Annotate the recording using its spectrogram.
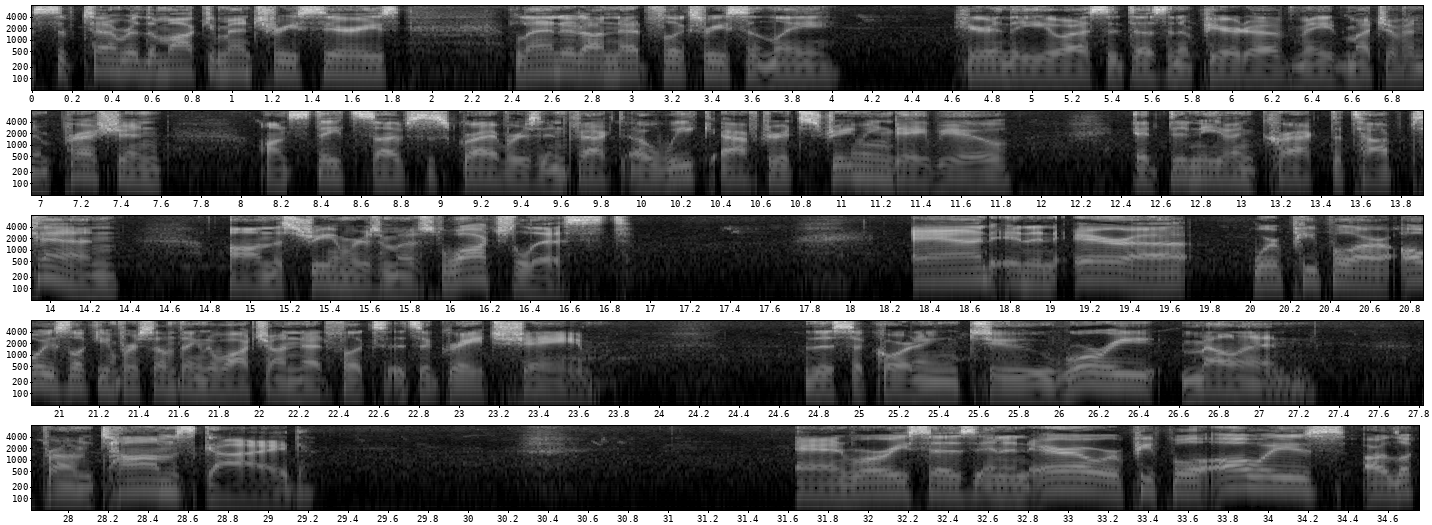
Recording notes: podcasts live from Cafe Anyway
